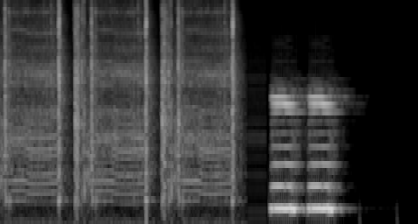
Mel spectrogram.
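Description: A loud pitched sound with a wavering pitch and a few sharp clicks for about two and a half seconds. Then come two short honks of a steady pitch, and the sound stops.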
